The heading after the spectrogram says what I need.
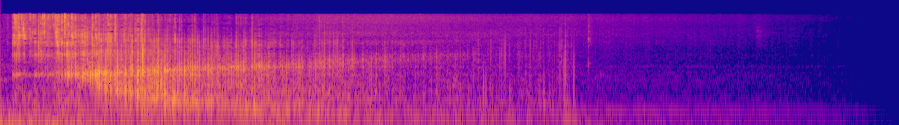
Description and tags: Pouring beer from a can into a glass with fizzy foam
liquid, fuzz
